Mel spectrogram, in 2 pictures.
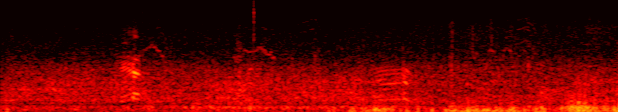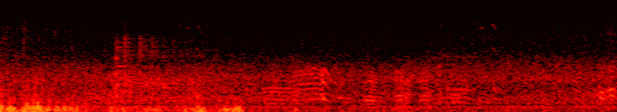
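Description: Geese honking while being fed sweet corn outdoors, scattered calls near and far over gusty wind noise, with a pigeon also around.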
